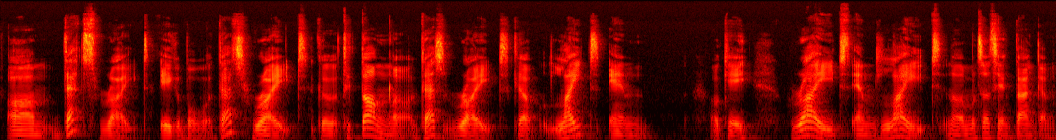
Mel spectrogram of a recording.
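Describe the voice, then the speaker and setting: A man's voice: deep voice, big pitch swings, slow, darkish tone. A man with a Lao accent teaching English vocabulary in a casual lesson, spelling words out letter by letter, recorded on a computer's built-in microphone. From Laos.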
